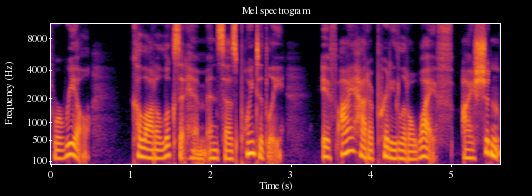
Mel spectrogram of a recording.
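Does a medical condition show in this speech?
No.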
